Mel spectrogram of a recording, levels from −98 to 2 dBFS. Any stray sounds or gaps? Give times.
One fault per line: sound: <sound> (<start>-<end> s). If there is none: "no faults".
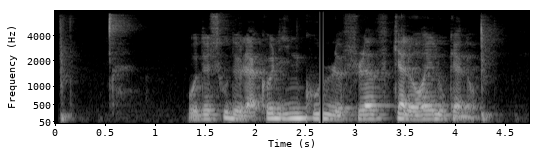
sound: dropout (2.7-2.7 s)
